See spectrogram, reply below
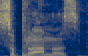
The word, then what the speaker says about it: Sopranos: Am I saying that wrong? Everyone always makes fun of how I say it. Sopranos, Sopranos. – Tomato, tomato. – It's pronounced Sopranos.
